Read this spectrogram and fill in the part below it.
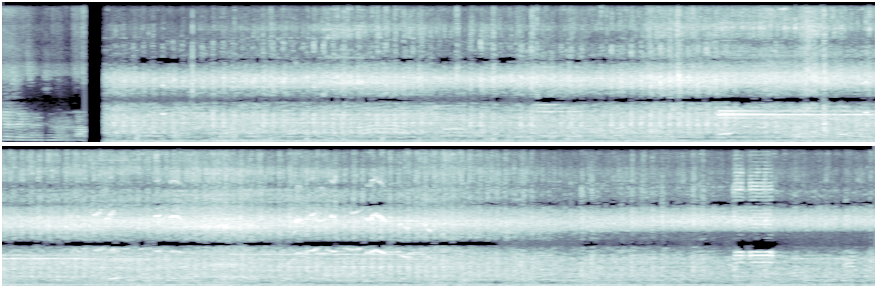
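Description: A busy crowd chatters outdoors in a noisy street.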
